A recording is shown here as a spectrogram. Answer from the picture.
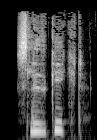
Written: slidgigt

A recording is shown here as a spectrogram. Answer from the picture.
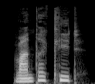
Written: vandreklit

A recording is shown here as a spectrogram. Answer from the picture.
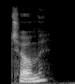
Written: tomme

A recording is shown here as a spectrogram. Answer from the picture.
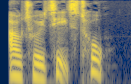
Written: AUTORITETSTRO

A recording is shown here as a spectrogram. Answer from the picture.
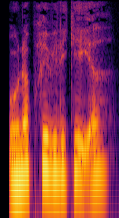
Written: underprivilegeret

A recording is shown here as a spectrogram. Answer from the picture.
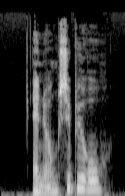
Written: annoncebureau

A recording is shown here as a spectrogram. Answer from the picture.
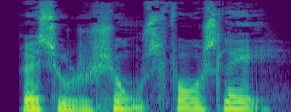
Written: resolutionsforslag

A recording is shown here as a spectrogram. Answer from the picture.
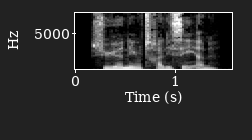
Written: syreneutraliserende

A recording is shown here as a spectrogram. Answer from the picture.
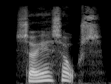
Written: sojasovs

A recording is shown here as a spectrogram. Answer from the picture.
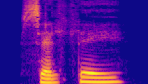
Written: SALTLAGER

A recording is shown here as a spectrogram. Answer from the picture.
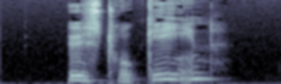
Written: østrogen

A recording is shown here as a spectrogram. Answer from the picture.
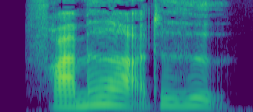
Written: fremmedartethed

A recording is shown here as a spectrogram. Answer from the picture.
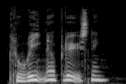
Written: klorinopløsning

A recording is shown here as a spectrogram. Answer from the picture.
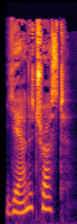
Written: HJERNETRUST

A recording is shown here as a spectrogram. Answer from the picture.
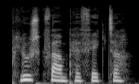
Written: PLUSKVAMPERFEKTER

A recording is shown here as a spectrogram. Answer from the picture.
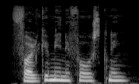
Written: folkemindeforskning

